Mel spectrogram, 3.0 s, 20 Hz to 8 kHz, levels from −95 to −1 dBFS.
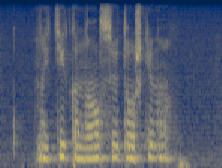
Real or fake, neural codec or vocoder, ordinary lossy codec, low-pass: fake; vocoder, 24 kHz, 100 mel bands, Vocos; none; 7.2 kHz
